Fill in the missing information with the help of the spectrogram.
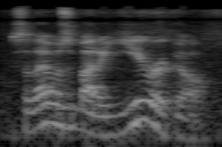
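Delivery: ordinary talk, nothing marked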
